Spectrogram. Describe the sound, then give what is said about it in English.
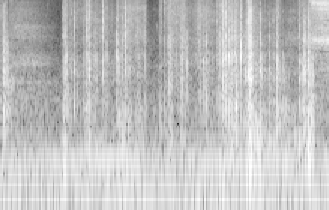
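Crisp paper crinkling and rustling in a series of short bursts as a note found on a van's windshield is handled and unfolded, with a brief sharper crackle near the end and no voices. “Look, there's a note on the windshield.”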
